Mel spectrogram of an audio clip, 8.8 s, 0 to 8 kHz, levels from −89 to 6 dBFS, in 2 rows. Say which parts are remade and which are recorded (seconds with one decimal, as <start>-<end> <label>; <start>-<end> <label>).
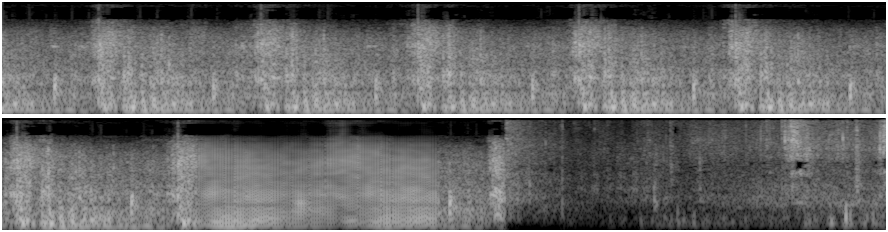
0.0-5.4 recorded; 5.4-6.6 remade; 6.6-8.8 recorded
